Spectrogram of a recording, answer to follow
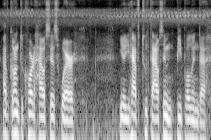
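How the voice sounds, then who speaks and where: A man's voice: mid-range voice, steady tone, normal speed, fairly bright tone. Middle-aged man with a Mexican accent, Spanish native, rambling live-stream chat outdoors, phone mic, faint noise behind. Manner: chatty, rambling, many restarts. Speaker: attorney vlogger. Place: outdoors on a morning walk.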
